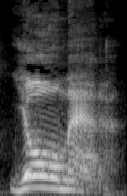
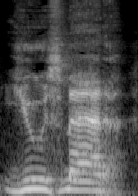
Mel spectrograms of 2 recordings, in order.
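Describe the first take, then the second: First: Texas accent, "Y'all" drawn out as yawl, a bit louder. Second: Brooklyn accent, "Yous" said as one word, yooz, with a falling end. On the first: Speaker leads students in the Texas version, Texas accent. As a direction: say "Y'all matter" like a Texan. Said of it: "you're from Texas". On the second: Speaker leads students in the Brooklyn version, Brooklyn accent. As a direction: say "Yous matter" like a New Yorker from Brooklyn. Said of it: "Say it with me. You're from Brooklyn". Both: Shown as a demonstration.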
